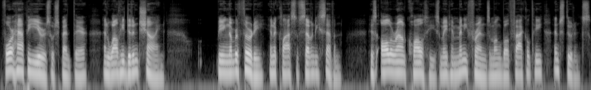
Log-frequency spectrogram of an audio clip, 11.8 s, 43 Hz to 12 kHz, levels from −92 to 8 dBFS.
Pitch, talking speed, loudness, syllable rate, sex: 115 Hz, 160 wpm, -18 LUFS, 5.3 syllables/s, male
